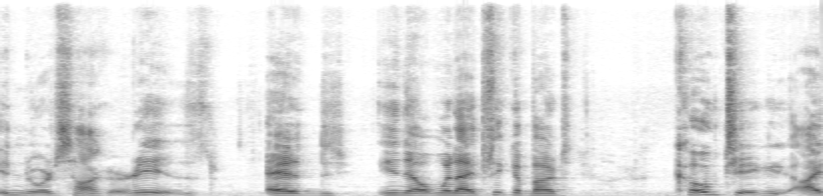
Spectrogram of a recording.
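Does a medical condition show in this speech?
Yes: cerebral palsy; cerebral palsy, wheelchair.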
